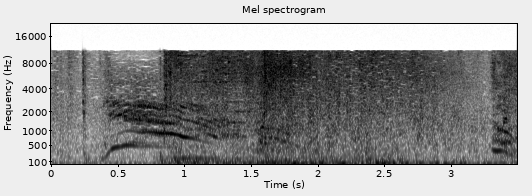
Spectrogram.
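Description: Fire roars in a loud burst.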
